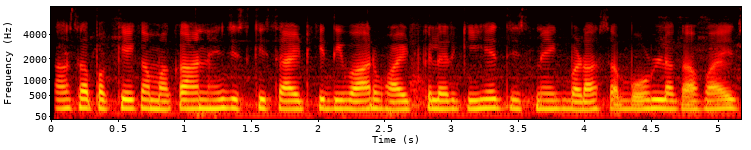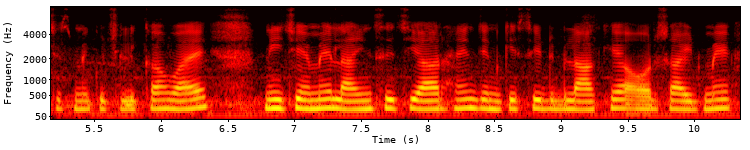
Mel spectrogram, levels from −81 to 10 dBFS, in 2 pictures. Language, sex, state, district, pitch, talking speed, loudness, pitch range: Kumaoni, female, Uttarakhand, Uttarkashi, 185 Hz, 225 wpm, -22 LUFS, 180-195 Hz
